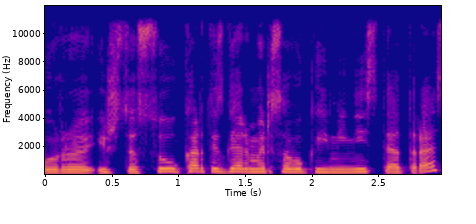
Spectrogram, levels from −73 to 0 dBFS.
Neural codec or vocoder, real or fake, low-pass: none; real; 10.8 kHz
